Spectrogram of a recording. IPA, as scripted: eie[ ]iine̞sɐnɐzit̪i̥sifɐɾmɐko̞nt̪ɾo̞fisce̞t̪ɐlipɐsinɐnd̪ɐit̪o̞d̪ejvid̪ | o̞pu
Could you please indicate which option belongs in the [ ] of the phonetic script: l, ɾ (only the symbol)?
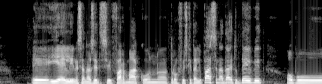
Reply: l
